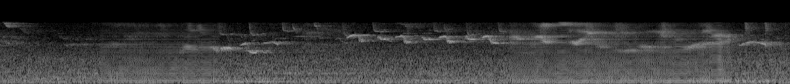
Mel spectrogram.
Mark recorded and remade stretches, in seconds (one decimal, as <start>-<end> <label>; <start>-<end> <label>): 0.0-1.0 recorded; 1.0-2.2 remade; 2.2-5.1 recorded; 5.1-7.3 remade; 7.3-7.9 recorded

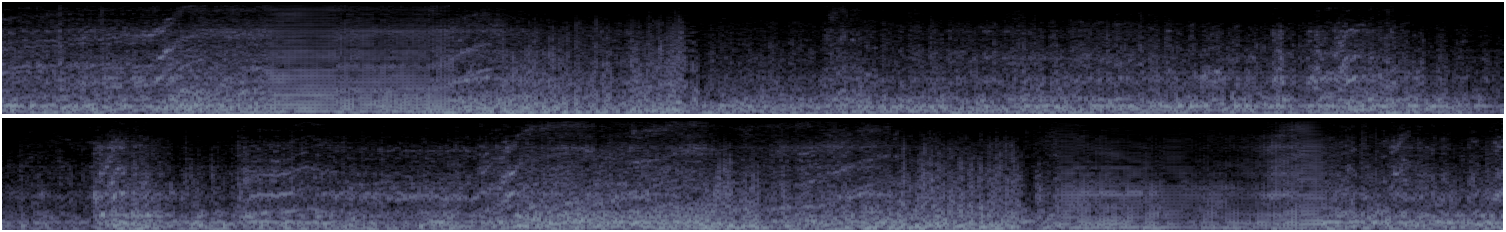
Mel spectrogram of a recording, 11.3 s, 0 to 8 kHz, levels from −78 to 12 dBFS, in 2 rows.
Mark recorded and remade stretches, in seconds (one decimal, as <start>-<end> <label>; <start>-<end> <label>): 0.0-1.0 recorded; 1.0-1.7 remade; 1.7-9.6 recorded; 9.6-10.6 remade; 10.6-11.3 recorded

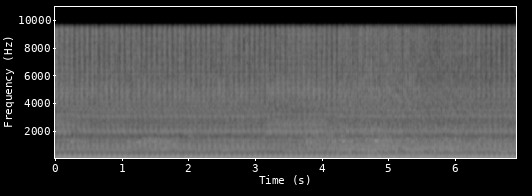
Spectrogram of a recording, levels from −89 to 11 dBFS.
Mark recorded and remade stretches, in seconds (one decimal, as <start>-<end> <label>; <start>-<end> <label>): 0.0-4.3 recorded; 4.3-6.3 remade; 6.3-6.9 recorded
